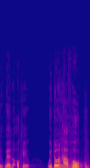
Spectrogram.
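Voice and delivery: ordinary talk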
